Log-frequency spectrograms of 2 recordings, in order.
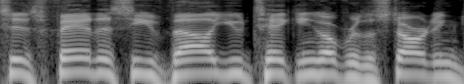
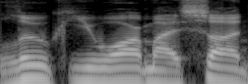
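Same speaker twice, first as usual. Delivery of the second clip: dark, deep, low sci-fi movie-villain voice; 5 semitones lower, 4 dB quieter than usual. Riffing on how a name sounds, in James Earl Jones deep voice. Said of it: "In a deep voice".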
